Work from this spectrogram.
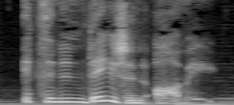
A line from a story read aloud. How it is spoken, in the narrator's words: Obi-Wan exclaimed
